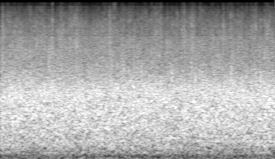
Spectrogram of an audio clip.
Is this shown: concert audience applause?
yes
